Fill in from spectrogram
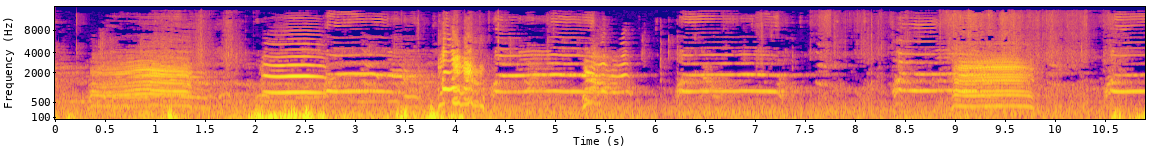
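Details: Gulls hungry for food in lockdown-era downtown Eastbourne, East Sussex, UK, on Terminus Road, repeatedly giving nasal, drawn-out begging wails, several in sequence, with bursts of other street sounds and possible voices between.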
